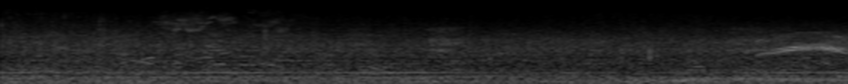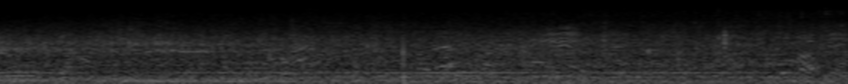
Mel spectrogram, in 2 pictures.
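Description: A crowd murmurs faintly in the distance outdoors.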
